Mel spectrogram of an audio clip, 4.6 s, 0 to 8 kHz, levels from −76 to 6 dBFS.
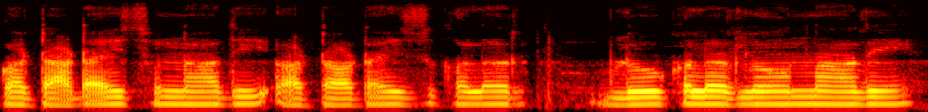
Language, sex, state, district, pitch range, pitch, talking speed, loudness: Telugu, male, Telangana, Mahabubabad, 135-140 Hz, 140 Hz, 130 wpm, -18 LUFS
